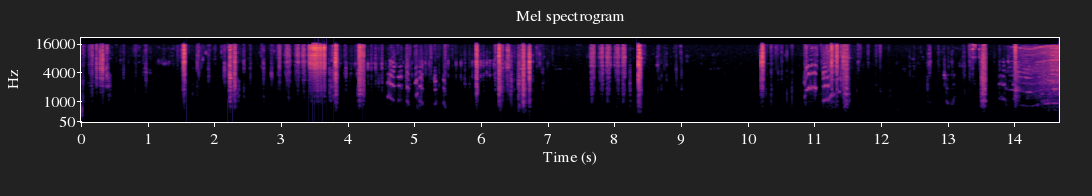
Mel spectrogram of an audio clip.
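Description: Faint, scattered clicks, taps and light scrapes of hand tools handled on a wooden door panel: a metal square and straightedge set down and slid, and marking by hand. Near the end a power tool's whine begins to rise.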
